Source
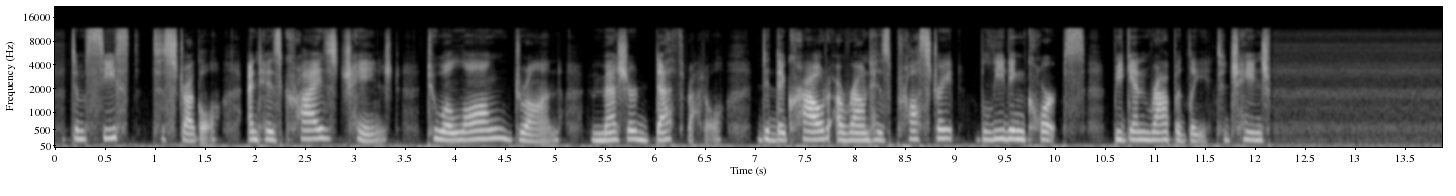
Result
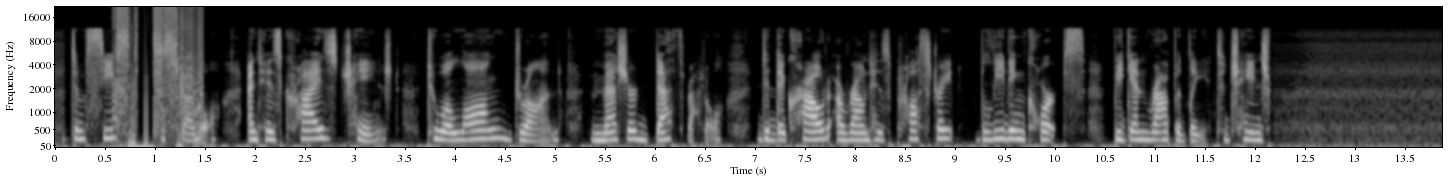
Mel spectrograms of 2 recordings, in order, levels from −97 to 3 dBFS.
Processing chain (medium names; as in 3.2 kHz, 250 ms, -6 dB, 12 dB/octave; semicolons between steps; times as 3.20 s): 0.58–1.49 s: one-bit comparator; reverb removal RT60 0.59 s; 7.69–8.87 s: distance through air 110 m; trim -1.5 dB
